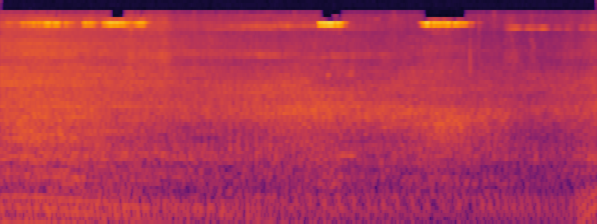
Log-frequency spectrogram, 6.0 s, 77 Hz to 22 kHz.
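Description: Hyosung 125cc motorcycle engine running, heard with wind noise on a helmet-mounted camera. The engine note fades from about two seconds in as the bike eases off and slows in traffic, then comes back strongly near the end.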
